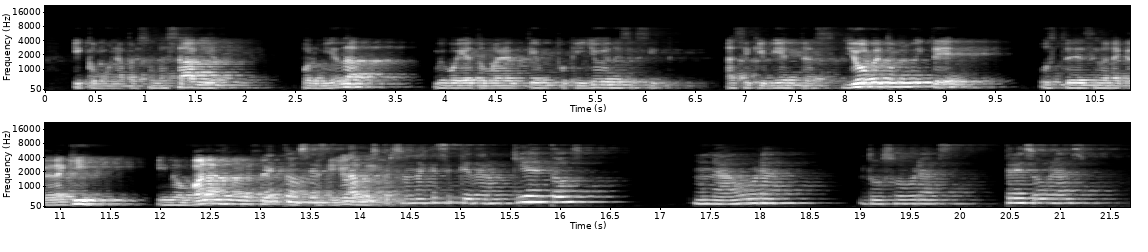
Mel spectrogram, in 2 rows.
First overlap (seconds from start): 13.0 s

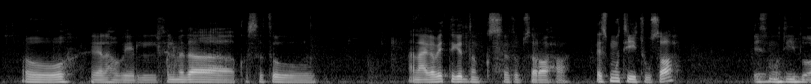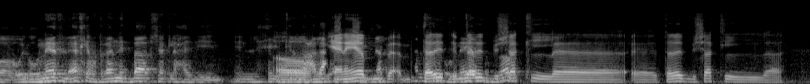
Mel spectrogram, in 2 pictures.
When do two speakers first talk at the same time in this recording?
10.8 s

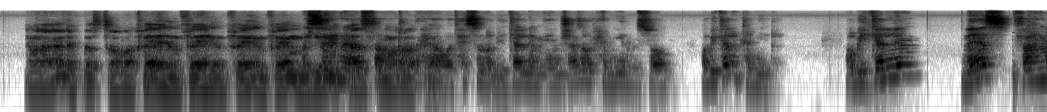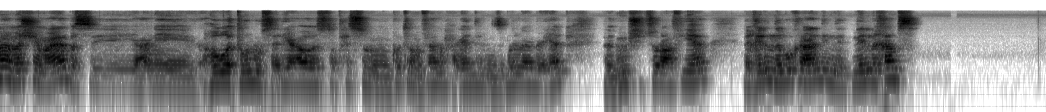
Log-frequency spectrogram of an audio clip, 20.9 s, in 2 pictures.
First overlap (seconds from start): 3.0 s

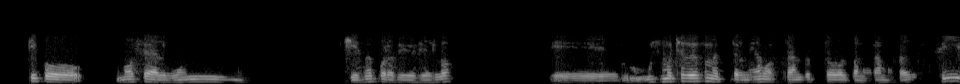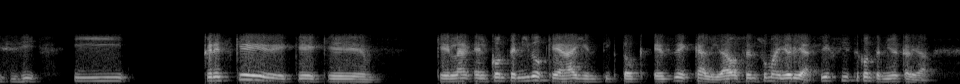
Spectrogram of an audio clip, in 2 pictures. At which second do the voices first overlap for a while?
none

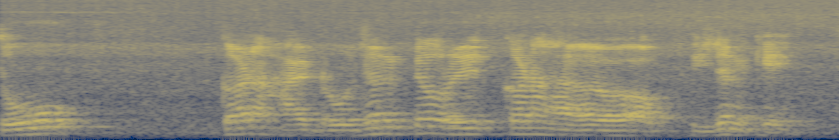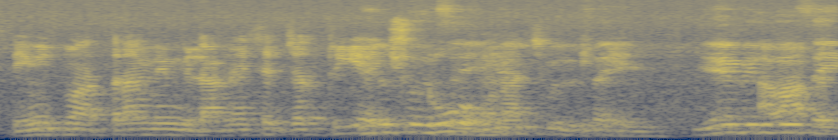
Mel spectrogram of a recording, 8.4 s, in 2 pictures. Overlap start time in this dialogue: 6.0 s

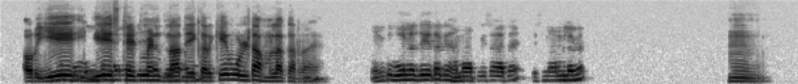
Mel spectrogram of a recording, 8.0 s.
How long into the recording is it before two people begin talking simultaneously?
0.6 s

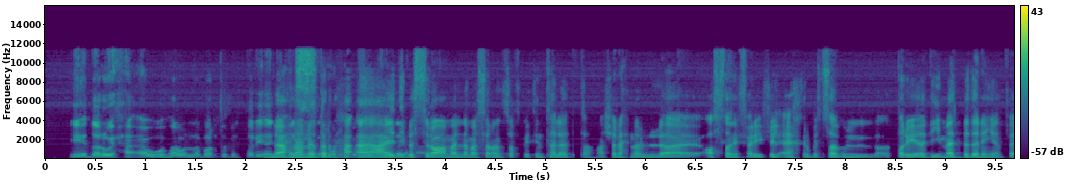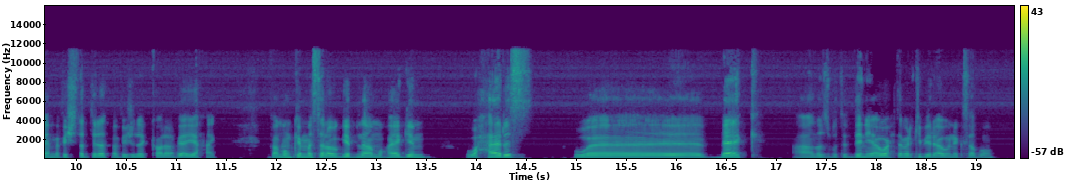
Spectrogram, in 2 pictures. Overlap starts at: 2.2 s

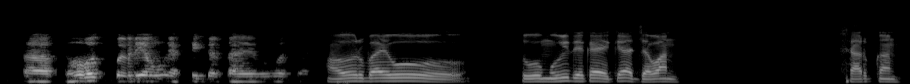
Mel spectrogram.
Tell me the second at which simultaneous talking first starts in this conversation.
none

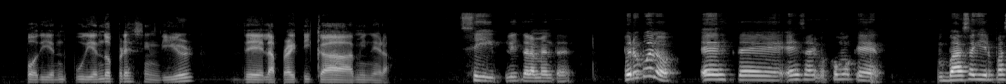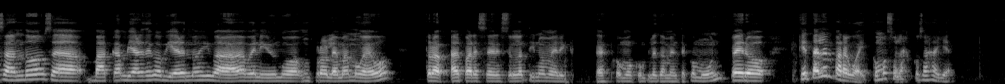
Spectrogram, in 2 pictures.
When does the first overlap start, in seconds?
none

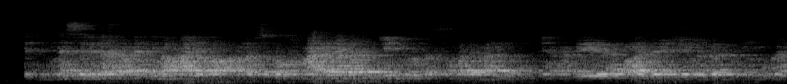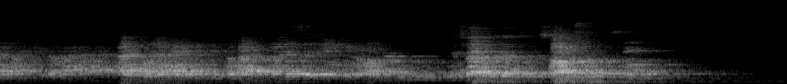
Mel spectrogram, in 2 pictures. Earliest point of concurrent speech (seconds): none

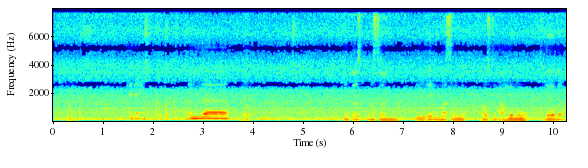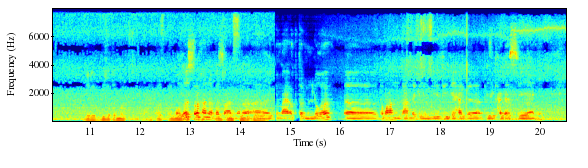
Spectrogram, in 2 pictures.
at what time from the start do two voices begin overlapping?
12.7 s

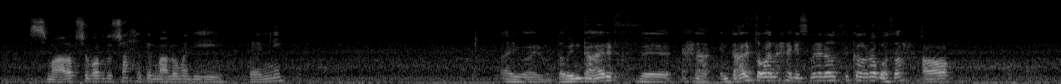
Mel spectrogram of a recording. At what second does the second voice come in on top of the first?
none

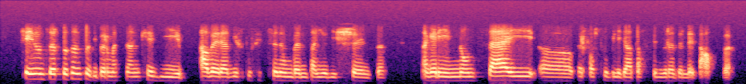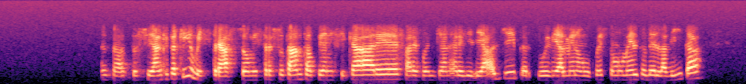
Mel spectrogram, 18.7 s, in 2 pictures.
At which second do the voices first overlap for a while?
none

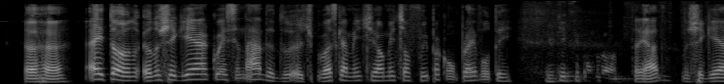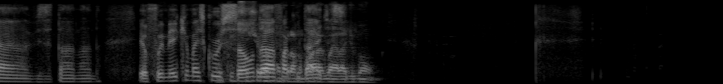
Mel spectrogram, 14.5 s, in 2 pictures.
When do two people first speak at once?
9.4 s

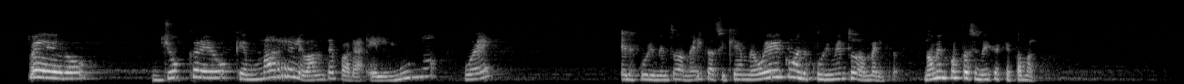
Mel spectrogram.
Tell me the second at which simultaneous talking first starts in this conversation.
none

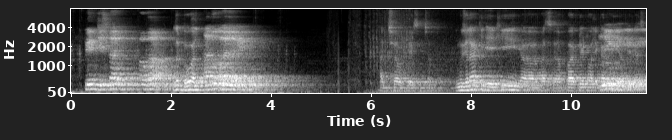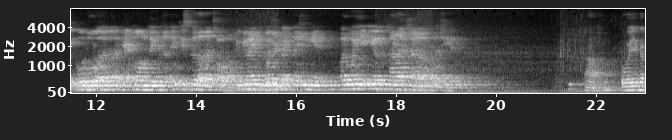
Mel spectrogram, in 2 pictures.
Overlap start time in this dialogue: 10.5 s

